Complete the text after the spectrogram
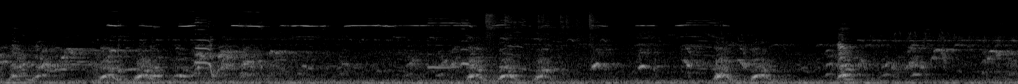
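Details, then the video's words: Giant Schnauzer from Cethuz kennel barking at strangers in the neighbour's house. Moderately pitched barks come in quick bursts of two or three, repeated throughout, somewhat distant against a steady background hum. "strangers in the neighbor's house 😱 Giant Schnauzer"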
